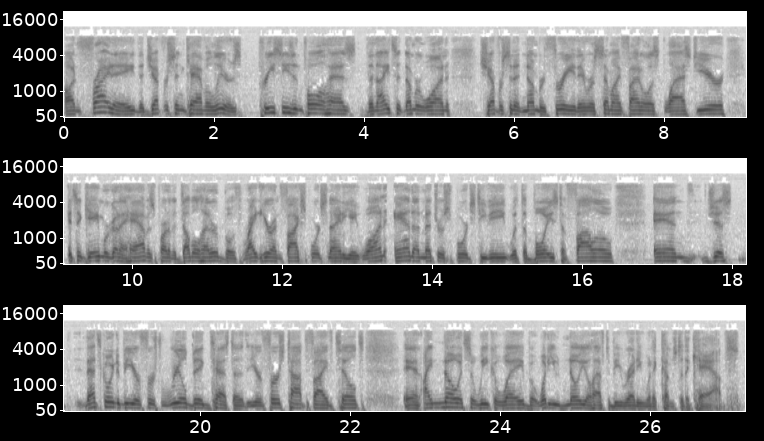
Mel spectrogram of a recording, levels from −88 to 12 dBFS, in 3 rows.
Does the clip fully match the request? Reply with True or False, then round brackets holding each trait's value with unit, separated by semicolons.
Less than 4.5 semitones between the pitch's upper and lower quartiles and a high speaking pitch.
False (2.8 semitones; 135 Hz)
